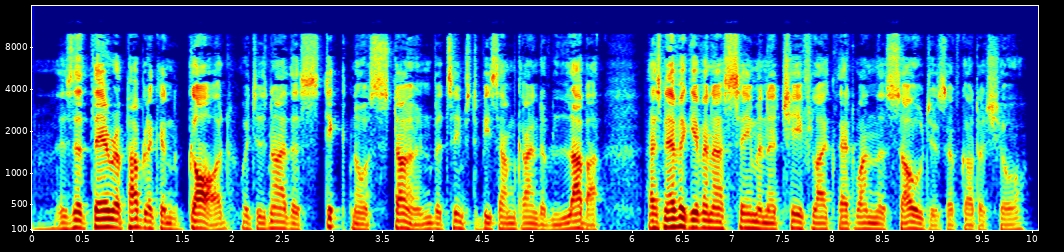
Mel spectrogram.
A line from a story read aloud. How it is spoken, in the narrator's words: he continued in a resentful tone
